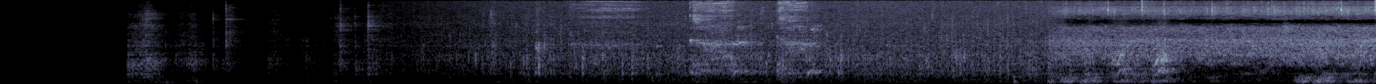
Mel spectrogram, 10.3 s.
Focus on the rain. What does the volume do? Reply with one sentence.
The volume of the rain goes up.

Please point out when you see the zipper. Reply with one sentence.
You can hear the zipper from 0.9 to 3.0 s and from 7.7 to 8.8 s.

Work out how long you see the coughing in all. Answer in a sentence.
The coughing can be heard for 2 seconds in total.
